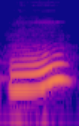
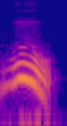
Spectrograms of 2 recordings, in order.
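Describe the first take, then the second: First: The pitch rises from middle to high. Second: The pitch falls sharply from high. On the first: "second tone" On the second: "and fourth tone"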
